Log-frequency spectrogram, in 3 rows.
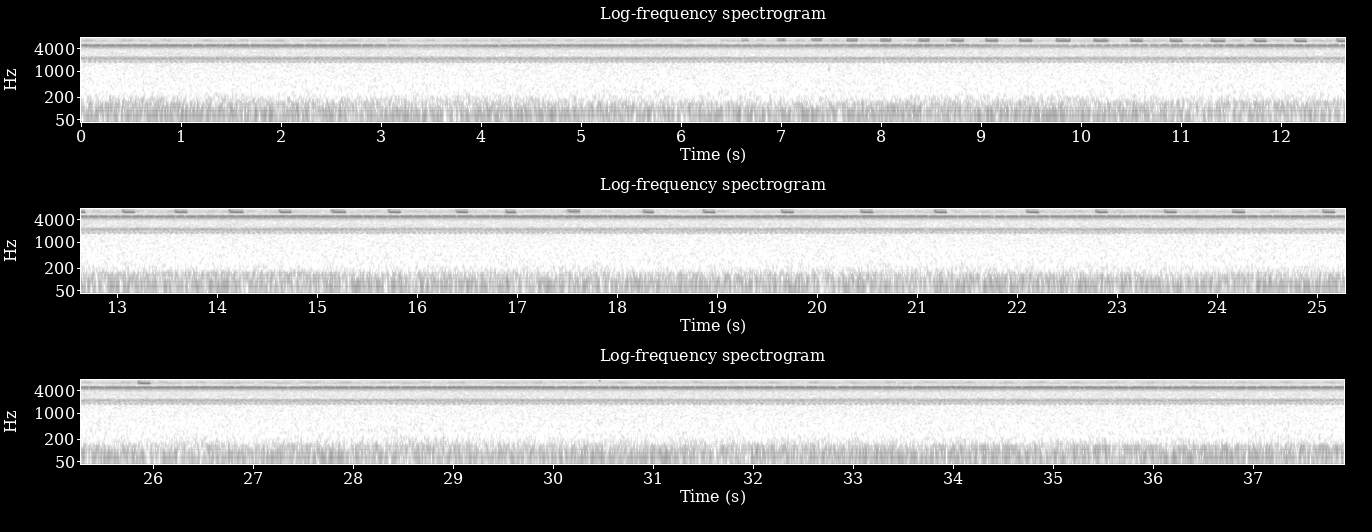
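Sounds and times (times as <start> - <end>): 
forest at night: 0.0 - 37.9.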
